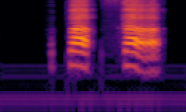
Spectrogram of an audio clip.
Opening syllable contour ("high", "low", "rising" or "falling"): high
